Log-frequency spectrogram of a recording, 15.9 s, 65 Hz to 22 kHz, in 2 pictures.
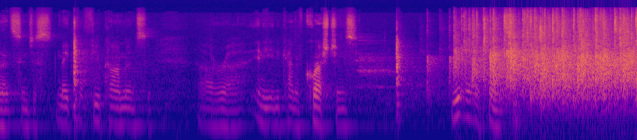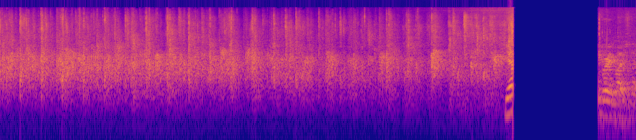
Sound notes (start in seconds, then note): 5.2 audience clapping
